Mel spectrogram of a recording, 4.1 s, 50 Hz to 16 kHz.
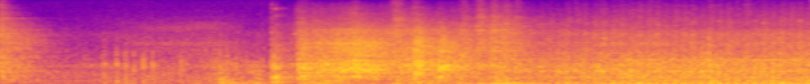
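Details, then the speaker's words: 1917 Ford Model T, tires just inflated to 40 psi: the starter whirs briefly and the engine catches, then settles into an even, steady low chug. A clean start. "Let's take this thing for a spin. See if we can get her to start. I like to hand crank it, but it does have an electric start."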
